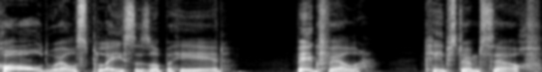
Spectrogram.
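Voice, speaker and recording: A woman does a raspy put-on character voice at a fairly high pitch. She speaks very slowly, with long, frequent pauses. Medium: read story. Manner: blunt, terse.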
